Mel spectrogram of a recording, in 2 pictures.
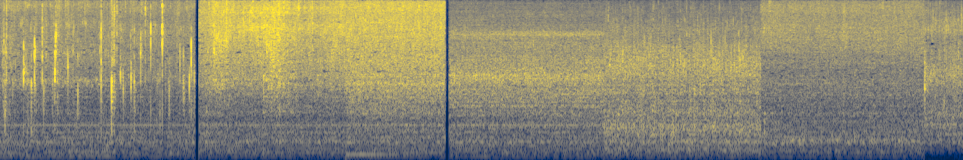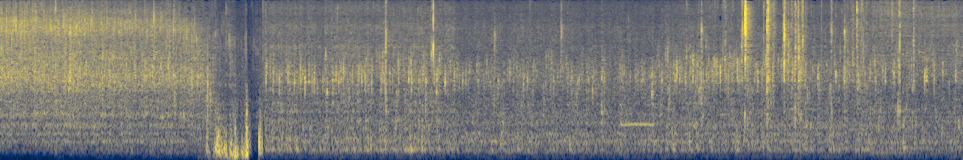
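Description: Cooking sounds over a string of short clips: minced garlic sizzling in hot oil in a frying pan, then spaghetti sauce being poured onto browned ground pork in a pot and sliced hot dogs tipped into the sauce. The sound changes abruptly at each cut, and a brief low thud comes about two-thirds of the way through.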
